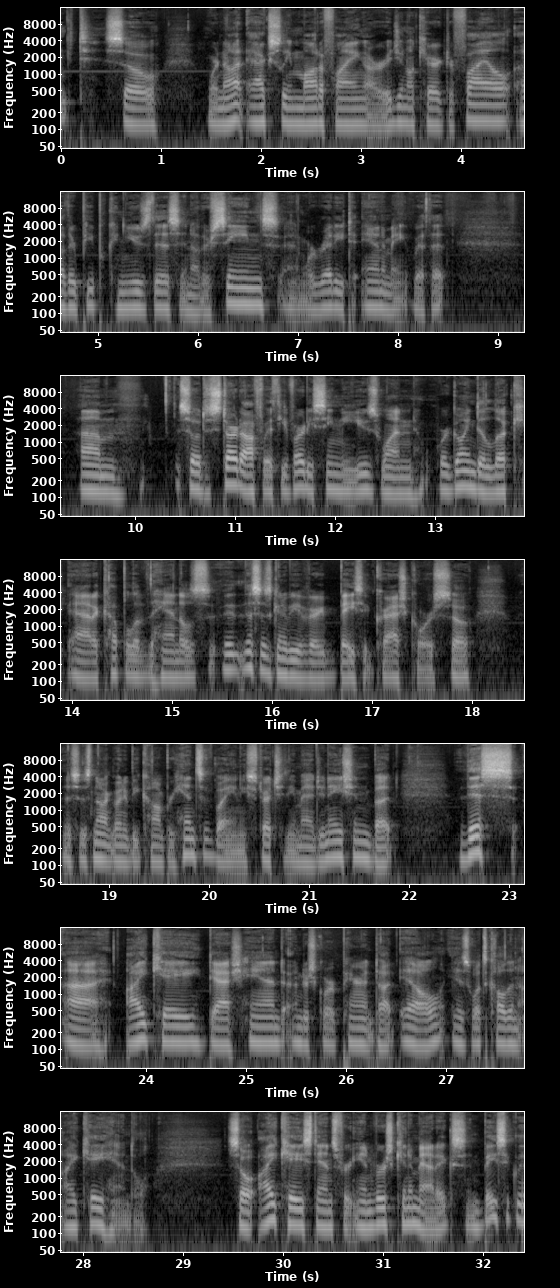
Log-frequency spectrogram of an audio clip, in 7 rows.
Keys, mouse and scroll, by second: 0.4-1.3 scroll up 2, 1.3-2.1 scroll down 1, 10.6-11.8 scroll down 1, 11.8-12.4 scroll up 3, 12.4-13.8 middle drag, 15.6-16.0 scroll down 2, 16.2 scroll up 2, 17.1-18.1 scroll down 1, 18.7 click, 19.4-20.1 middle drag, 22.0 click, 28.0-29.6 middle drag.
